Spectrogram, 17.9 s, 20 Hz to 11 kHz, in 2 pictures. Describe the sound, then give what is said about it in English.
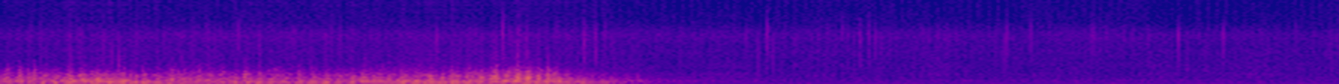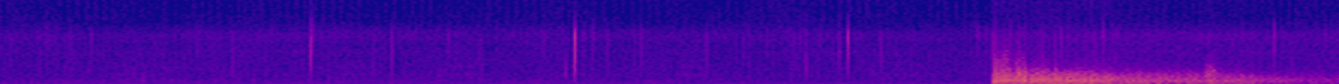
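The loud, rough droning engine of a V-1 flying bomb (doodle bug) runs for about four seconds and cuts off abruptly, followed by a long, near-silent pause of over ten seconds as it comes down, then a sudden heavy explosion that slowly rumbles away. “flying bomb, or doodle bug as we called the V-1, with its terrifying pause after the cutoff of the engine, before it came down and exploded.”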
